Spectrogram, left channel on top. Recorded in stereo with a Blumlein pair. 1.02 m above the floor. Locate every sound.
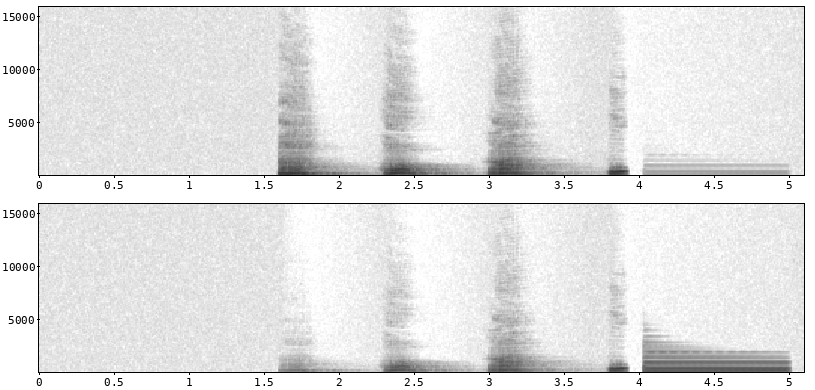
1.6 s a shout: 45° left; by 3.9 s 80° left
4.0 s a guitar: 45° right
